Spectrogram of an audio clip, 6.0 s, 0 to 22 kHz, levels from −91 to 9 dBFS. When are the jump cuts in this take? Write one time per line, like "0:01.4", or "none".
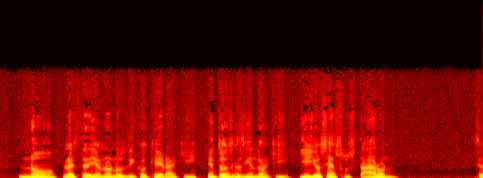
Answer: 0:02.5
0:02.9
0:03.7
